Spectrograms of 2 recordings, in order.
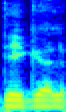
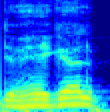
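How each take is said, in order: First: The word de is elided into Hegel. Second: The word de is kept separate before Hegel. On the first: The speaker calls it wrong. "et pas la philosophie d'Hegel parce que c'est pas très joli" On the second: The speaker calls it right. "je dis bien la philosophie de Hegel"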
